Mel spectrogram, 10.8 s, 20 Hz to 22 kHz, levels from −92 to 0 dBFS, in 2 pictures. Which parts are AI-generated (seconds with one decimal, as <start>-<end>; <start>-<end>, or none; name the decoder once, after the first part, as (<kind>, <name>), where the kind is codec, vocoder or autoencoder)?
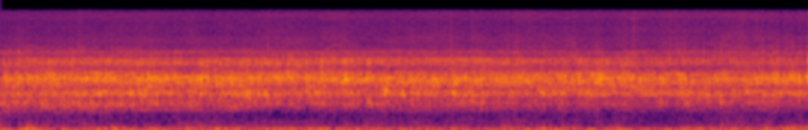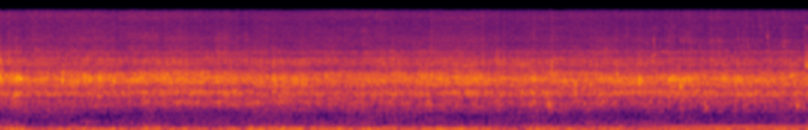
0.0-9.7 (codec, SNAC)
